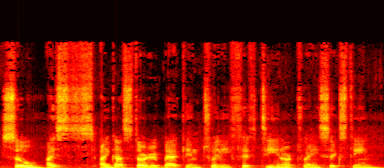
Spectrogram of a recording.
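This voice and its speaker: A man's voice: mid-range voice, measured pace, slight background noise, low-quality recording. A man from Chile, a guest in an interview, talking casually with many fillers and restarts. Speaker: guest, business owner.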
